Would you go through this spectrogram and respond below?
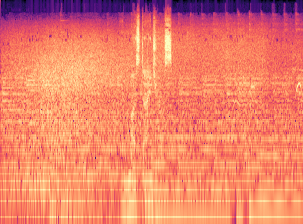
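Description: Ocean surf breaking at Bondi Beach under clear skies with a solid swell, a constant rushing wash of waves with someone narrating over it.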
